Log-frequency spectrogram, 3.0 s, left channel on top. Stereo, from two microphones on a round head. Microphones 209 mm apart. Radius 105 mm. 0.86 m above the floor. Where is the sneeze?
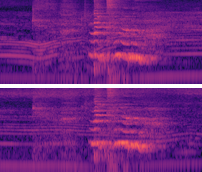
30° left (ahead or behind), 2 m.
